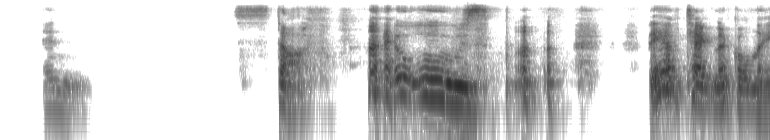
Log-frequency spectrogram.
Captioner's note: laughing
